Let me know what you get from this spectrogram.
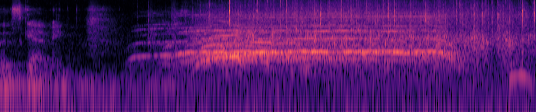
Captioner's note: cheers and applause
